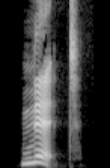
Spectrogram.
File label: "KNIT", english; 3000 words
